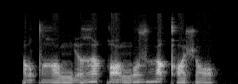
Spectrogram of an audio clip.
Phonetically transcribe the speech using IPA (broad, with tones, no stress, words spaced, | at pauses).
ḭ˨tˤʁo˨ ŋḭ˨ʁi˦qo̰˦˨ŋo˦z ɦə̰˦qʼo˨ʃɾɔ˨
